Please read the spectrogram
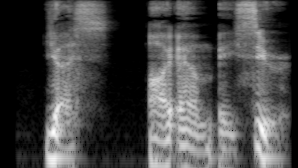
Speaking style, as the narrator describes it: Doc said calmly

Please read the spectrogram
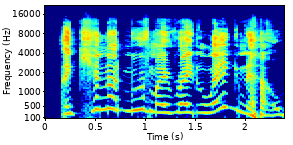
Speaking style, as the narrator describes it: cried the ghost in despair

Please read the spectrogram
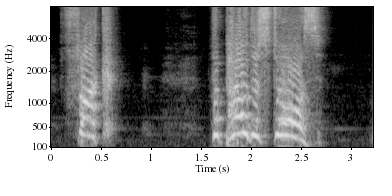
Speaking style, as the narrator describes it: one of them screams

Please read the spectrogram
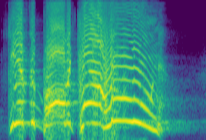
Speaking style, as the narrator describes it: a guy up in the stands that kept yelling

